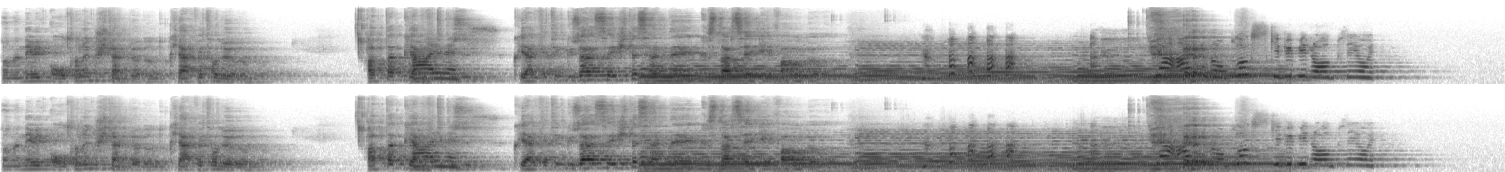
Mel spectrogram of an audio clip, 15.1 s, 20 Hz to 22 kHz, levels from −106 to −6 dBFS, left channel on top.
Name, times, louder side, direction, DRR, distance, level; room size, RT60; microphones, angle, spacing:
voice 1, 0.0-2.5 3.6-4.7 5.1-8.8 11.4-12.0, right 1 dB, 15° left, -2 dB, 3.3 m, -34 dB
voice 2, 4.1-5.0 9.2-10.2 10.9-13.7, left 2 dB, 55° left, 10 dB, 1.3 m, -33 dB
Guitar, 6.4-12.9, equal, 25° right, 3.6 m, -33 dB
27.0 x 19.0 x 9.5 m, 1.2 s
head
